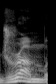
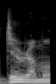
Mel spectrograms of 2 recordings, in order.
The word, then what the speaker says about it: Djrum: And next up, a track from Djrum, which is actually spelt D J R U M. I think I've tried to pronounce it as Durum or thing in the past.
